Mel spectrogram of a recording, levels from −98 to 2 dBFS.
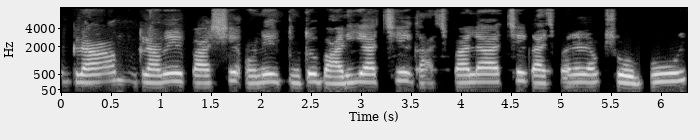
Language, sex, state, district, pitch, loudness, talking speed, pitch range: Bengali, female, West Bengal, Dakshin Dinajpur, 245 Hz, -17 LUFS, 125 wpm, 230-265 Hz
